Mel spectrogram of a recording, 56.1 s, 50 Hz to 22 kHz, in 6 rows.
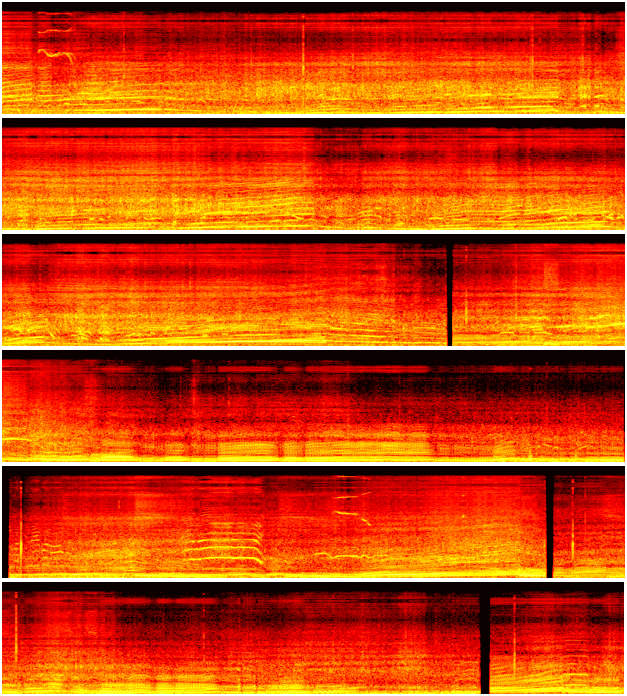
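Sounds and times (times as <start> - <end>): rally car engine revving hard: 0.0 - 34.6, 37.6 - 40.4, 42.7 - 56.0.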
